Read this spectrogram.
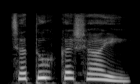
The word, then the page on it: ಚತುಃಕಷಾಯಿ: catuh kaṣāyi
